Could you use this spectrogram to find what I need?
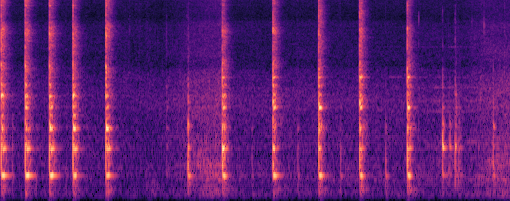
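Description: A hammer strikes a chisel into a timber beam.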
